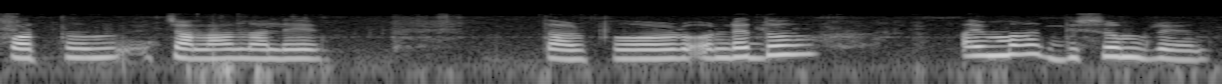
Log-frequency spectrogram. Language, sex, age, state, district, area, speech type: Santali, female, 18-30, West Bengal, Birbhum, rural, spontaneous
